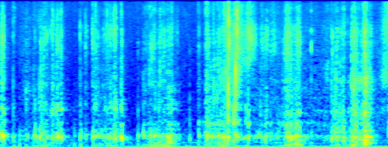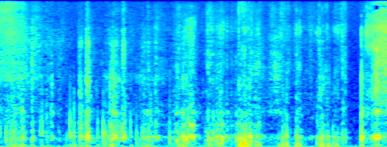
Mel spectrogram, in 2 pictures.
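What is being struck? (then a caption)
Hardcover paper book. Fingernails rub and scratch along the spine and back cover of a green hardcover paper book. The result is a steady, close, dry scraping and scratching texture with a low, papery body and dense repeated strokes.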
